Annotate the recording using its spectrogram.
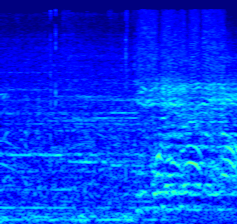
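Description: Faint background music, with a faint distant voice coming in about a second and a half in.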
